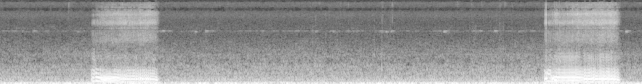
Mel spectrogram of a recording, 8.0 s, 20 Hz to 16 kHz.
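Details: Sleeping peacefully on a lap, Tamago, a Miniature Schnauzer puppy born 9 October 2021 in Nago, Okinawa, living in Osaka, gives two loud, rasping snores about five seconds apart, each with buzzy stacked tones, over a faint steady hum.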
